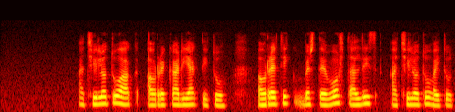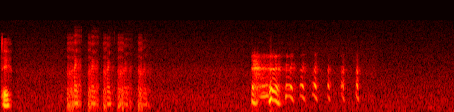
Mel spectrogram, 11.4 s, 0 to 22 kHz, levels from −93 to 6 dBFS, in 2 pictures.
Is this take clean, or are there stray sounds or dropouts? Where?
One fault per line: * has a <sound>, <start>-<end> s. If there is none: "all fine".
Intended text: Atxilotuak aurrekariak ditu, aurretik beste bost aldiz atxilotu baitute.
* has a laugh, 6.5-7.6 s
* has a laugh, 8.8-10.2 s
